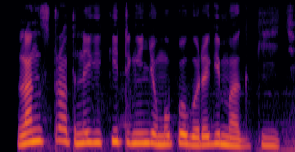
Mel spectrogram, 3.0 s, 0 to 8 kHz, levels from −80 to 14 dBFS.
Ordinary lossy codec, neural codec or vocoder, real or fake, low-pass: none; none; real; 7.2 kHz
